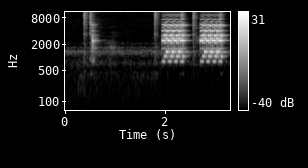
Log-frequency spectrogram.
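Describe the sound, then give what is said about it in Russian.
Cordless phone handset ringing on an incoming call: two bursts of a bright, trilling electronic ring, each lasting about half a second with a short gap between them, preceded by a few faint clicks. “могу наоборот теперь звонить на первую трубку”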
